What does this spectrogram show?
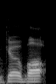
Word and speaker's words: Gobot: I'm that's the title Gobot with a hard G there's nothing you're gonna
